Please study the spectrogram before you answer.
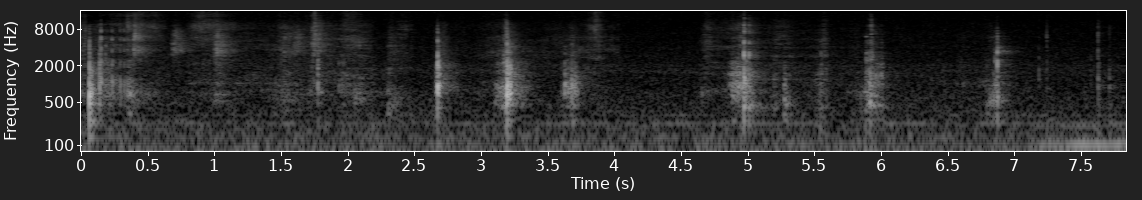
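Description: Fingertips and nails tap along the top of a long, narrow brown cardboard box with a label, held in the hand and closed with tools inside. The result is a series of short, dry, hollow taps with bright clicky edges, spaced irregularly and dying away almost instantly over a faint low background hum.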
